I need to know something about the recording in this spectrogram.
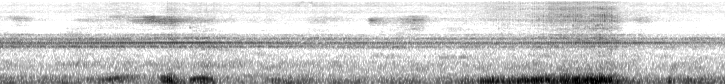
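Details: A sleeping Beagle puppy snoring: soft, low snuffling breaths with a louder rattling snore near the end, over a steady background hum.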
